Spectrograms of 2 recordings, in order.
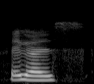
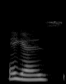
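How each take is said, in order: First: The voice is flat with almost no pitch change. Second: The voice is lively with varied pitch.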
